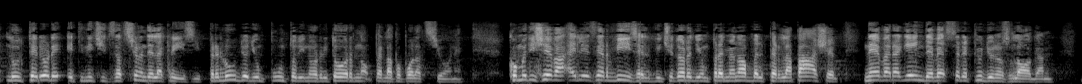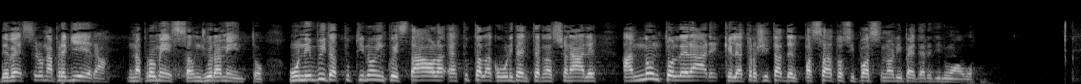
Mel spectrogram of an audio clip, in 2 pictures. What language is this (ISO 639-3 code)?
ita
